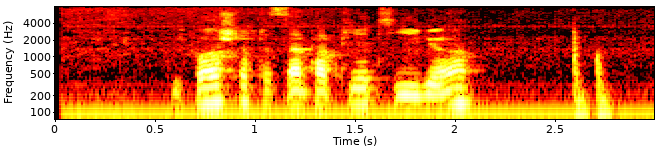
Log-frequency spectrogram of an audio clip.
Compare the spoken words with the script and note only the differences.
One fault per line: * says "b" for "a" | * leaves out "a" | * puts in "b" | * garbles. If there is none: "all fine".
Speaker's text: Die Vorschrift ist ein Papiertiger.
all fine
